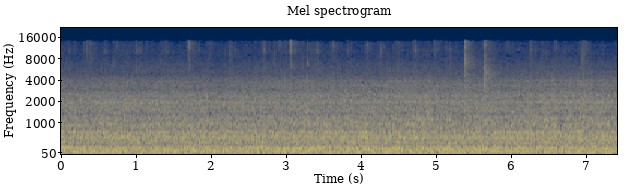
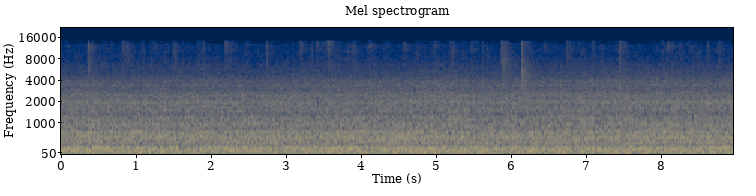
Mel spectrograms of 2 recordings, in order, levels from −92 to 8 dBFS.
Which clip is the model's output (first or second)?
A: second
